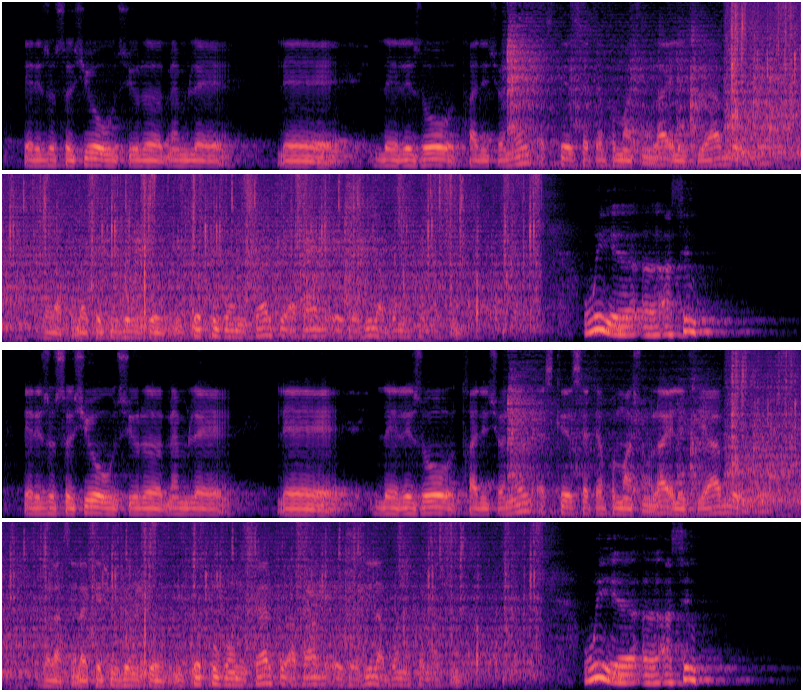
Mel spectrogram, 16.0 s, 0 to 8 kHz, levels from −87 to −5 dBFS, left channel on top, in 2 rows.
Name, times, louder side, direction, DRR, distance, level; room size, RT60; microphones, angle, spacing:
voice 1, 0.2-2.3 2.8-3.4 3.7-7.7 8.3-12.6, right 1 dB, 40° right, 6 dB, 0.7 m, -36 dB
voice 2, 3.2-3.6 13.5-14.9, right 1 dB, 5° left, 2 dB, 0.9 m, -34 dB
sound 1, 5.0-12.4, left 3 dB, 80° left, 1.8 m, -46 dB
sound 2, 7.2-13.4, left 3 dB, 50° left, 1.4 m, -39 dB
24.0 x 16.5 x 7.1 m, 1.4 s
head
